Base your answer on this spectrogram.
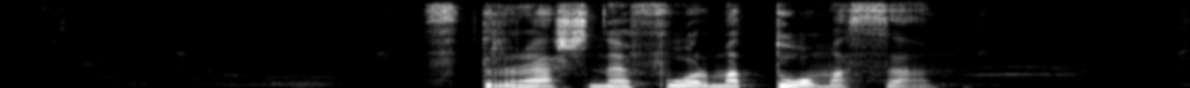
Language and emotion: Russian, angry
